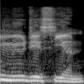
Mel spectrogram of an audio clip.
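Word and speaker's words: musician: यहाँ पर सी के बाद ई है तो सी का उच्चारण स हो रहा है, ठीक है। यहाँ पर लिखा है म्यूजिशियन, ठीक है।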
